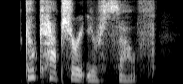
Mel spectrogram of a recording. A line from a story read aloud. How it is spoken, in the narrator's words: she snapped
